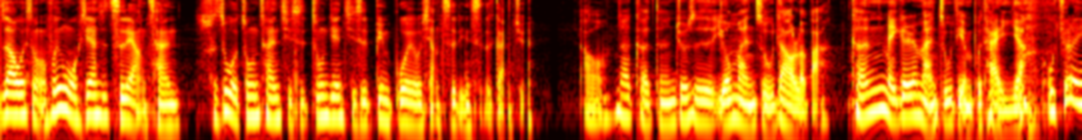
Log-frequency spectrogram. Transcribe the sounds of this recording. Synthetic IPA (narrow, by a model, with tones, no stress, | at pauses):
tɑ˥˧we˥˩ɪʂə˧˦mə̰˦fi˥wɔ˨˩ɕjɛ˥˧t͡sa˥˧ʂɻ̩˥˩t͡s̩ʰ˥ljɑ̰˨˩ŋt͡sʰa˥n | swʂ̩˥˩wɔ˨˩ʈ͡ʂʊ˥ŋt͡sʰa˥nt͡ɕʰi˧˥ʂɻ̩˧˥ʈ͡ʂʊ˥ŋt͡ɕjɛ˥nt͡ɕʰi˧˥ʂɻ̩˧˥pi˥˩ŋpu˧˥xwe˥˩ɪjo˧˥ʊɕjɑ̰˨˩ŋt͡sʰɹ̩˥lḭ˧˥ŋsɹ̩˨˩d̪ə˦ka̰˨˩nt͡ɕɥɛ̰˧˥ | ʔɔ̰˥˩na˥˩kʰɤ˨˩nɤ˧˦˥ŋt͡ɕjo˥˧ʊʂɻ̩˥˩jo˧˥ʊma˧˥nt͡su˧˥t̪ɑ˥˩ʊlə̰˩ba̰˨˩kʰɤ˨˩nə˧˥ŋme˨˩ɪɡə˦˧ɻə˧˥nma˧˥nt͡su˧˥t̪jɛ˨˩npu˧˥t̪ʰa˥˩ɪi˧˥jɑ̰˥˨ŋwɔ˨˩t͡ɕɥɛ˧˥d̪ə˧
